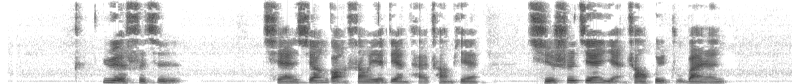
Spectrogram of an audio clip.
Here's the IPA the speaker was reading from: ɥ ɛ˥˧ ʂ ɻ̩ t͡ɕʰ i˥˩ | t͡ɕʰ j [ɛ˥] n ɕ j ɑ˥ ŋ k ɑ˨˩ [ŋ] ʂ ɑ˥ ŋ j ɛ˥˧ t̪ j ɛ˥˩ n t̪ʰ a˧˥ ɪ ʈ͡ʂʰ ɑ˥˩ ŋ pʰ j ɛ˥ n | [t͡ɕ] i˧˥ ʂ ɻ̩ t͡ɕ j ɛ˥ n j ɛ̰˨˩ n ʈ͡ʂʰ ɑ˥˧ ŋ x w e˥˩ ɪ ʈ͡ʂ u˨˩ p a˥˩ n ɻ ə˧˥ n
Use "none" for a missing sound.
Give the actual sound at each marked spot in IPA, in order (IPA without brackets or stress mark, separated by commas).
ɛ˧˥, ŋ, t͡ɕʰ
